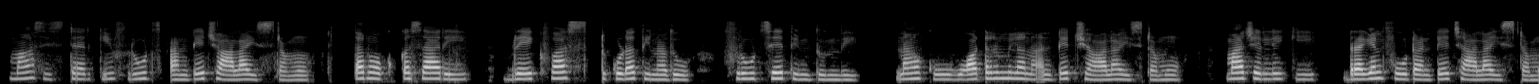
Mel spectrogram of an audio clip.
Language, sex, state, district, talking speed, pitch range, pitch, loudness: Telugu, female, Andhra Pradesh, Chittoor, 115 wpm, 225-265 Hz, 245 Hz, -21 LUFS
